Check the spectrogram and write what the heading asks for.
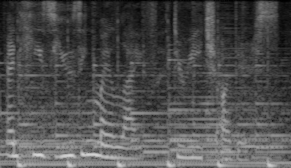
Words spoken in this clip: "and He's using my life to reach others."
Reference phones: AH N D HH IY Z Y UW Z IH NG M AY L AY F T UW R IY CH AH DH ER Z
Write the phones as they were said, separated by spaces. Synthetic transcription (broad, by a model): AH N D HH IY Z Y UW Z IH NG M AY L AY F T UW R IY CH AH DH ER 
